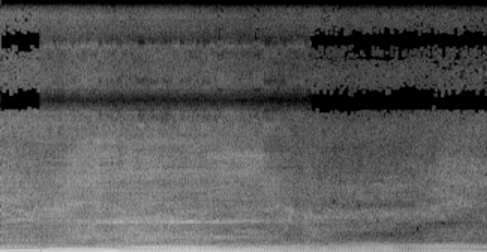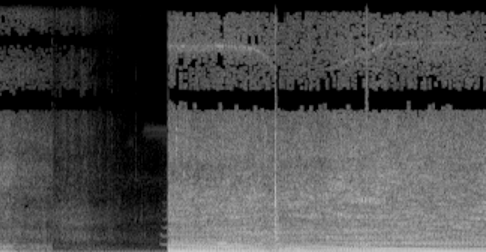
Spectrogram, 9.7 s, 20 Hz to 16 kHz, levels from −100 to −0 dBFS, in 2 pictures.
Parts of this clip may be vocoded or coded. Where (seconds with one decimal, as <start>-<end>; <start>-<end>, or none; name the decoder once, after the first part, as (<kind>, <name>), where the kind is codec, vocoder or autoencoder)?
0.4-3.1 (codec, SNAC)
